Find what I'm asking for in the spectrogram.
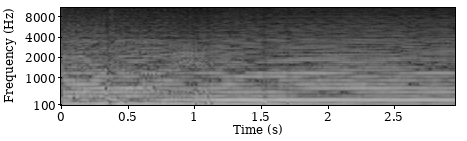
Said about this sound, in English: they'd be like playing the replay where you hear the horn and then it'd cut for a second and then you got a horn going again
